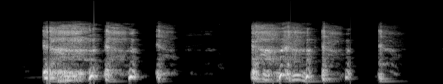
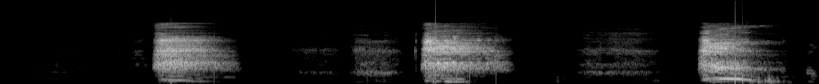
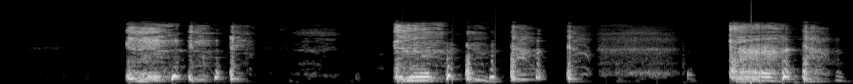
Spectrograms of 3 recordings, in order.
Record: {"three_cough_length": "4.4 s", "three_cough_amplitude": 32767, "three_cough_signal_mean_std_ratio": 0.52, "exhalation_length": "8.2 s", "exhalation_amplitude": 28793, "exhalation_signal_mean_std_ratio": 0.38, "cough_length": "8.5 s", "cough_amplitude": 32685, "cough_signal_mean_std_ratio": 0.46, "survey_phase": "beta (2021-08-13 to 2022-03-07)", "age": "18-44", "gender": "Female", "wearing_mask": "No", "symptom_cough_any": true, "symptom_runny_or_blocked_nose": true, "symptom_fatigue": true, "symptom_headache": true, "symptom_change_to_sense_of_smell_or_taste": true, "smoker_status": "Never smoked", "respiratory_condition_asthma": false, "respiratory_condition_other": false, "recruitment_source": "Test and Trace", "submission_delay": "1 day", "covid_test_result": "Positive", "covid_test_method": "RT-qPCR", "covid_ct_value": 24.4, "covid_ct_gene": "ORF1ab gene"}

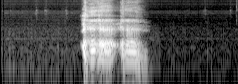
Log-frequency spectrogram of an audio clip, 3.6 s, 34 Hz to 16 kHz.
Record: {"cough_length": "3.6 s", "cough_amplitude": 32768, "cough_signal_mean_std_ratio": 0.36, "survey_phase": "beta (2021-08-13 to 2022-03-07)", "age": "65+", "gender": "Male", "wearing_mask": "No", "symptom_none": true, "smoker_status": "Never smoked", "respiratory_condition_asthma": false, "respiratory_condition_other": false, "recruitment_source": "REACT", "submission_delay": "1 day", "covid_test_result": "Negative", "covid_test_method": "RT-qPCR"}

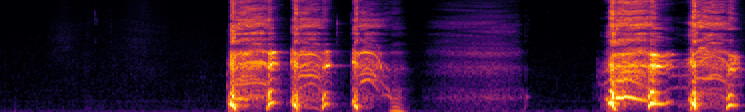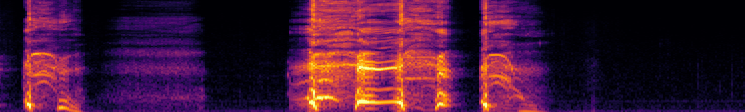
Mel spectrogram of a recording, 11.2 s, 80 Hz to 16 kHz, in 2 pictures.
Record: {"three_cough_length": "11.2 s", "three_cough_amplitude": 21007, "three_cough_signal_mean_std_ratio": 0.38, "survey_phase": "beta (2021-08-13 to 2022-03-07)", "age": "18-44", "gender": "Male", "wearing_mask": "No", "symptom_cough_any": true, "symptom_runny_or_blocked_nose": true, "symptom_shortness_of_breath": true, "symptom_sore_throat": true, "symptom_fatigue": true, "symptom_headache": true, "symptom_loss_of_taste": true, "symptom_other": true, "smoker_status": "Ex-smoker", "respiratory_condition_asthma": false, "respiratory_condition_other": false, "recruitment_source": "Test and Trace", "submission_delay": "1 day", "covid_test_result": "Positive", "covid_test_method": "RT-qPCR", "covid_ct_value": 20.3, "covid_ct_gene": "ORF1ab gene"}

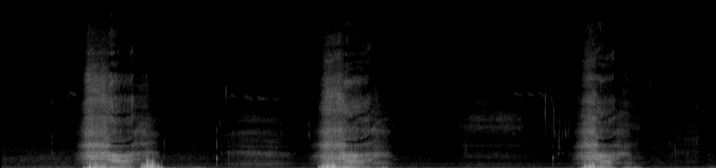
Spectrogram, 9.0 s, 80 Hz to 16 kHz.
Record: {"exhalation_length": "9.0 s", "exhalation_amplitude": 8362, "exhalation_signal_mean_std_ratio": 0.39, "survey_phase": "beta (2021-08-13 to 2022-03-07)", "age": "18-44", "gender": "Male", "wearing_mask": "No", "symptom_none": true, "smoker_status": "Ex-smoker", "respiratory_condition_asthma": false, "respiratory_condition_other": false, "recruitment_source": "REACT", "submission_delay": "3 days", "covid_test_result": "Negative", "covid_test_method": "RT-qPCR"}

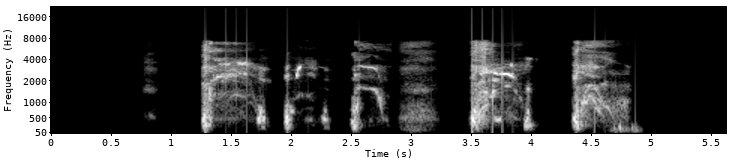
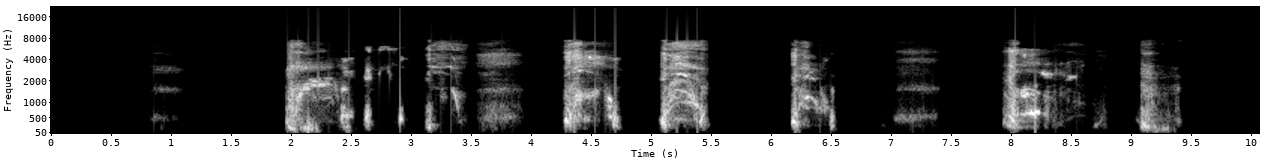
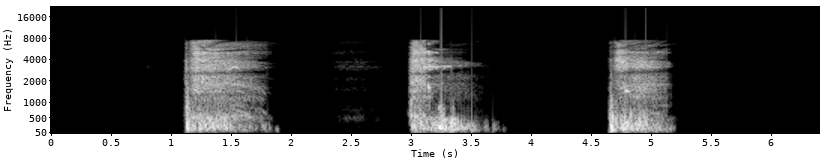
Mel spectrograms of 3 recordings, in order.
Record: {"cough_length": "5.6 s", "cough_amplitude": 32618, "cough_signal_mean_std_ratio": 0.4, "three_cough_length": "10.1 s", "three_cough_amplitude": 29730, "three_cough_signal_mean_std_ratio": 0.38, "exhalation_length": "6.4 s", "exhalation_amplitude": 30626, "exhalation_signal_mean_std_ratio": 0.39, "survey_phase": "beta (2021-08-13 to 2022-03-07)", "age": "45-64", "gender": "Male", "wearing_mask": "No", "symptom_cough_any": true, "symptom_runny_or_blocked_nose": true, "symptom_shortness_of_breath": true, "symptom_fatigue": true, "symptom_fever_high_temperature": true, "symptom_headache": true, "symptom_change_to_sense_of_smell_or_taste": true, "symptom_onset": "2 days", "smoker_status": "Ex-smoker", "respiratory_condition_asthma": false, "respiratory_condition_other": false, "recruitment_source": "Test and Trace", "submission_delay": "2 days", "covid_test_result": "Positive", "covid_test_method": "RT-qPCR", "covid_ct_value": 20.8, "covid_ct_gene": "N gene", "covid_ct_mean": 21.4, "covid_viral_load": "94000 copies/ml", "covid_viral_load_category": "Low viral load (10K-1M copies/ml)"}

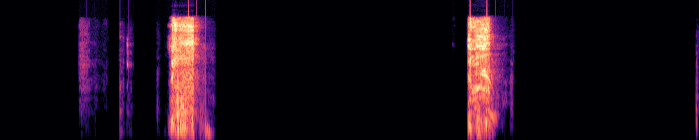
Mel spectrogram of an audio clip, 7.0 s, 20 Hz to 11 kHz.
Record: {"cough_length": "7.0 s", "cough_amplitude": 32729, "cough_signal_mean_std_ratio": 0.21, "survey_phase": "beta (2021-08-13 to 2022-03-07)", "age": "18-44", "gender": "Male", "wearing_mask": "No", "symptom_none": true, "smoker_status": "Ex-smoker", "respiratory_condition_asthma": false, "respiratory_condition_other": false, "recruitment_source": "REACT", "submission_delay": "2 days", "covid_test_result": "Negative", "covid_test_method": "RT-qPCR"}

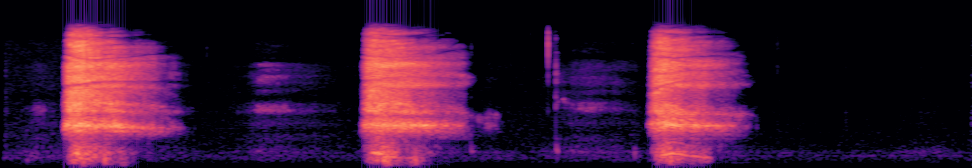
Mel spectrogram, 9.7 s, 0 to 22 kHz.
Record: {"exhalation_length": "9.7 s", "exhalation_amplitude": 22182, "exhalation_signal_mean_std_ratio": 0.37, "survey_phase": "beta (2021-08-13 to 2022-03-07)", "age": "65+", "gender": "Female", "wearing_mask": "No", "symptom_none": true, "smoker_status": "Never smoked", "respiratory_condition_asthma": false, "respiratory_condition_other": false, "recruitment_source": "REACT", "submission_delay": "2 days", "covid_test_result": "Negative", "covid_test_method": "RT-qPCR", "influenza_a_test_result": "Negative", "influenza_b_test_result": "Negative"}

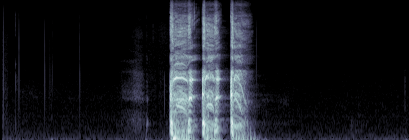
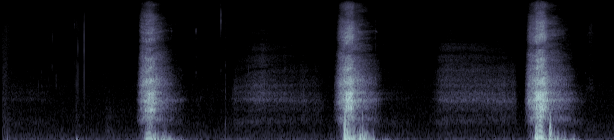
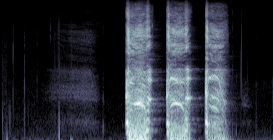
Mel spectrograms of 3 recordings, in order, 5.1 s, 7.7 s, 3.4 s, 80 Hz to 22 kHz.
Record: {"cough_length": "5.1 s", "cough_amplitude": 32768, "cough_signal_mean_std_ratio": 0.27, "exhalation_length": "7.7 s", "exhalation_amplitude": 8854, "exhalation_signal_mean_std_ratio": 0.27, "three_cough_length": "3.4 s", "three_cough_amplitude": 32768, "three_cough_signal_mean_std_ratio": 0.39, "survey_phase": "beta (2021-08-13 to 2022-03-07)", "age": "18-44", "gender": "Male", "wearing_mask": "No", "symptom_runny_or_blocked_nose": true, "symptom_shortness_of_breath": true, "symptom_fatigue": true, "symptom_headache": true, "symptom_change_to_sense_of_smell_or_taste": true, "symptom_onset": "4 days", "smoker_status": "Prefer not to say", "respiratory_condition_asthma": false, "respiratory_condition_other": false, "recruitment_source": "Test and Trace", "submission_delay": "2 days", "covid_test_result": "Positive", "covid_test_method": "RT-qPCR", "covid_ct_value": 23.5, "covid_ct_gene": "ORF1ab gene", "covid_ct_mean": 24.2, "covid_viral_load": "11000 copies/ml", "covid_viral_load_category": "Low viral load (10K-1M copies/ml)"}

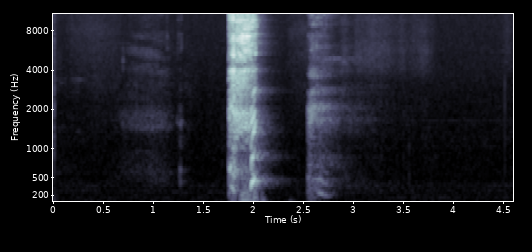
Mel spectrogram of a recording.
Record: {"cough_length": "4.6 s", "cough_amplitude": 13885, "cough_signal_mean_std_ratio": 0.23, "survey_phase": "alpha (2021-03-01 to 2021-08-12)", "age": "18-44", "gender": "Male", "wearing_mask": "No", "symptom_fatigue": true, "symptom_headache": true, "symptom_change_to_sense_of_smell_or_taste": true, "symptom_loss_of_taste": true, "symptom_onset": "5 days", "smoker_status": "Never smoked", "respiratory_condition_asthma": false, "respiratory_condition_other": false, "recruitment_source": "Test and Trace", "submission_delay": "1 day", "covid_test_result": "Positive", "covid_test_method": "RT-qPCR"}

